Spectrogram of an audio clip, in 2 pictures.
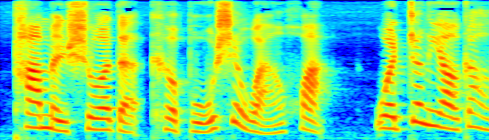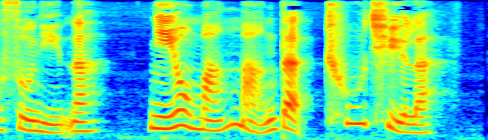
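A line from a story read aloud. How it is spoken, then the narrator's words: Laughing. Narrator (Chinese): 宝钗笑道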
